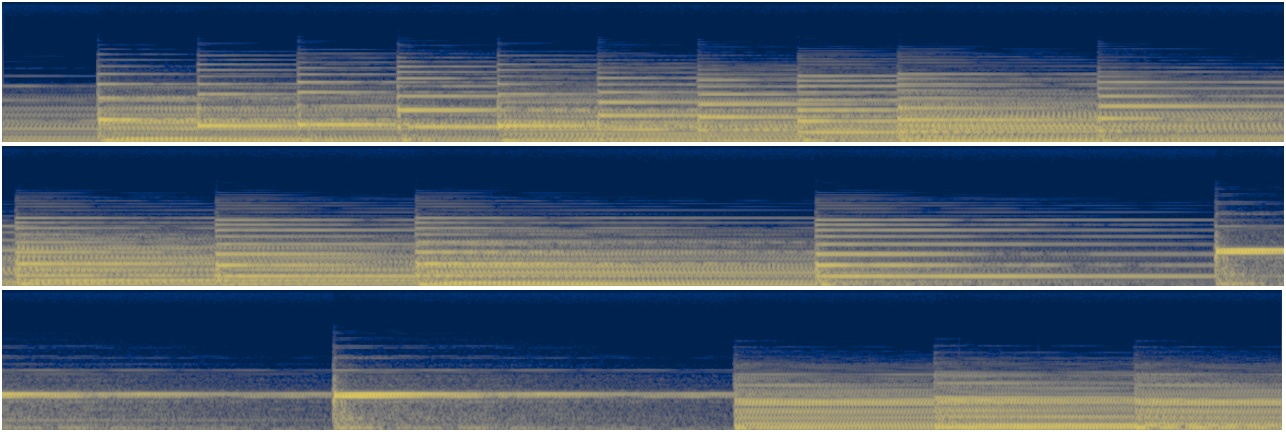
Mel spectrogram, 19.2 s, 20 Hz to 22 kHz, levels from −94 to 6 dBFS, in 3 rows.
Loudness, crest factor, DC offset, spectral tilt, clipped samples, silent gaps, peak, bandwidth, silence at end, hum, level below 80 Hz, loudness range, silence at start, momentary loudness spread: -16 LUFS; 14 dB; under 0.1%; -11.5 dB/octave; under 0.1%; none; -2 dBFS; 4.9 kHz; 0 s; none; -28 dBFS; 4 LU; 0 s; 12 LU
